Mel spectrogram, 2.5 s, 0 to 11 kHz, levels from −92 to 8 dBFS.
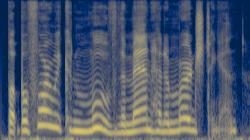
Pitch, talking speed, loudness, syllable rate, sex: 235 Hz, 240 wpm, -15 LUFS, 6.6 syllables/s, female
